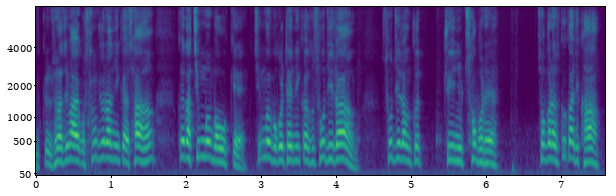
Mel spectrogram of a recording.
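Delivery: 높은 목소리로 물러서지 않는 요구; 고집스럽게 밀어붙이기; 끝까지 우기기. Retold or imitated. 끝까지 상 달라고 우김. (교도소에서 높은 목소리로 끝까지 처벌 요구)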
